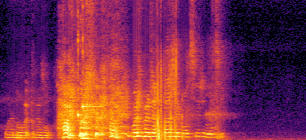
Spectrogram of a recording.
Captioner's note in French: rires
